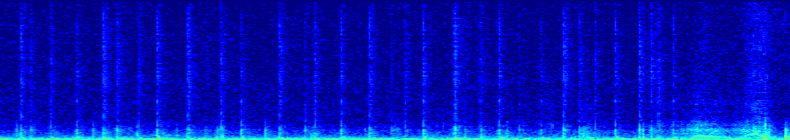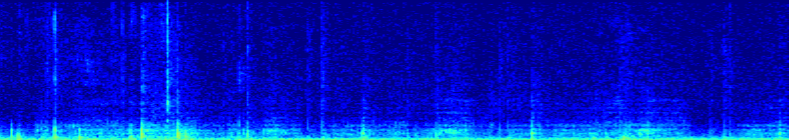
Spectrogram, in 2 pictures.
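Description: Long black nails tap and scratch the shiny vinyl surface of a hollow, air-filled yellow smiley inflatable PVC beach ball in close-up. A quiet, steady stream of soft, quick taps mixes with light scratchy scraping, each sound dying away almost at once, with a dull, low-heavy tone and little bright sheen.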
